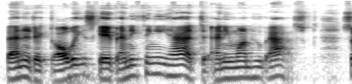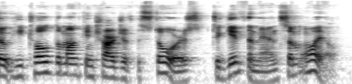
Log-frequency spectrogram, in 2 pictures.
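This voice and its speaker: A man narrating a children's story from a book, with expressive, measured phrasing and deliberate emphasis. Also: medium pitch. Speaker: storybook reader.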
